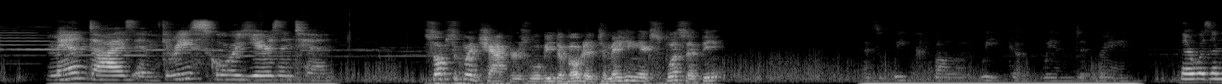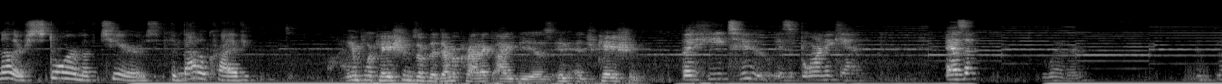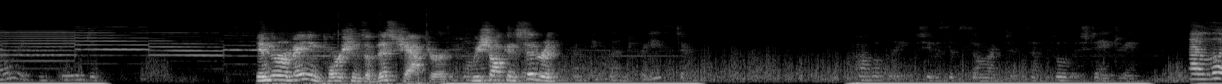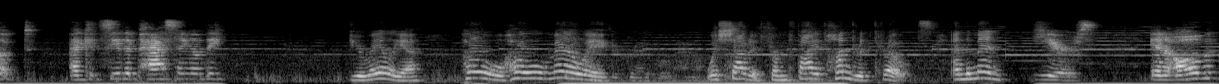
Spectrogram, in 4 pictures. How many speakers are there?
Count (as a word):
four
